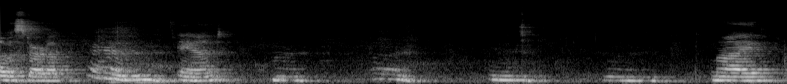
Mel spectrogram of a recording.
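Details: Dysarthria in ALS (diagnosed late 2021) in a man, retired pediatrics professor; his jaw trembling is neurologic clonus, not crying, per his wife, who translates for him.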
